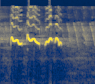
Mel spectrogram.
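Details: Oriental magpie-robin (kacer) giving a brief song phrase: four loud, wavering whistled notes in quick succession, slightly descending, followed by quiet.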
